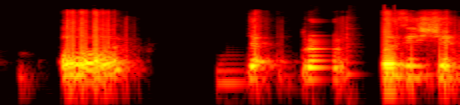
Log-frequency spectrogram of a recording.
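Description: Speech only: an elderly woman's voice, heard over a video call, speaking in short phrases with a brief pause a little before halfway.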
